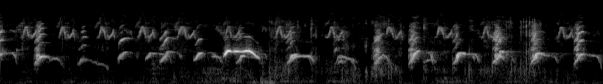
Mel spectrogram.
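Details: July 2020 recording of a Yakutian Laika: a busy series of short, high, downward-curving yips and squeaky whines, one louder drawn-out whine in the middle, the rest quick and uneven.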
